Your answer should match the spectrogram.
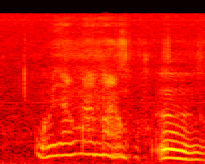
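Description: A woman's voice in two drawn-out vocal sounds, the second shorter and louder near the end.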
